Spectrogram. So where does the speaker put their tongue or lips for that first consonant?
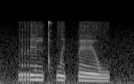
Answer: tongue tip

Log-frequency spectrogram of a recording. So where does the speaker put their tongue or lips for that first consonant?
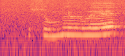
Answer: tongue tip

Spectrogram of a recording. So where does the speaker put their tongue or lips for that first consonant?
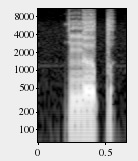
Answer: tongue tip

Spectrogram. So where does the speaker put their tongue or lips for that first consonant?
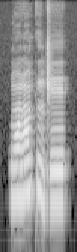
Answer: velum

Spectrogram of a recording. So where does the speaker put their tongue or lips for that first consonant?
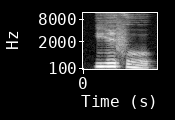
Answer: palate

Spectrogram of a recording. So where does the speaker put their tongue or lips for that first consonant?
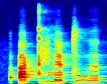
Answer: throat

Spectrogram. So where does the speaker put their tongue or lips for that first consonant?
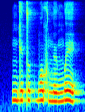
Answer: velum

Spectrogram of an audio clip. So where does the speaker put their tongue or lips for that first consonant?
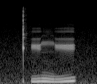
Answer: velum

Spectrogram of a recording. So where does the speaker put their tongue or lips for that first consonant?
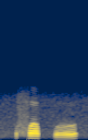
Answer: lips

